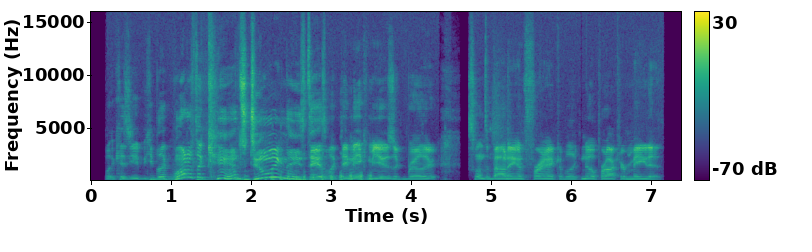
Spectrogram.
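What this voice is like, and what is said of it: Imitates another person's voice. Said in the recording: “That's my Jerry Seinfeld... you got three solid Jerry Seinfelds”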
